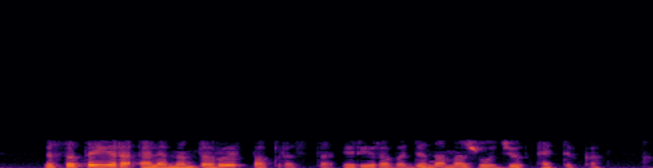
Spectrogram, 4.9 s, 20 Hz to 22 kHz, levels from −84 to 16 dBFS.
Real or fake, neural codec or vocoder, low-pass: real; none; 3.6 kHz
